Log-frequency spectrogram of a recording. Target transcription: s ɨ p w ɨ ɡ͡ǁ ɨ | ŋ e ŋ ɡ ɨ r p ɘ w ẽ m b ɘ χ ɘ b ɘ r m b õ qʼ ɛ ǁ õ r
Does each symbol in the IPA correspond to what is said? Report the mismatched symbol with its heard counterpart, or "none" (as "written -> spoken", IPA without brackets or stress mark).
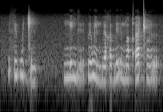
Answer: none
